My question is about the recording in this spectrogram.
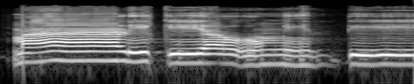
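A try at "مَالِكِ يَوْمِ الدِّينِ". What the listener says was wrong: Maknya jangan panjang-panjang. Kalau ma minta duit panjang. Maknya satu ayun aja. Maliki yau.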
